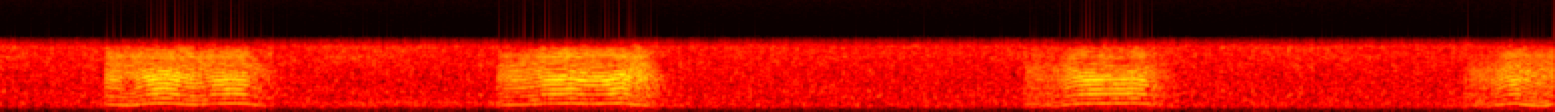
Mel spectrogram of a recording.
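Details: Person snoring during an afternoon nap: slow, loud, groaning snores with a buzzing, tonal quality, about one every two and a half seconds, over a steady background hiss.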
